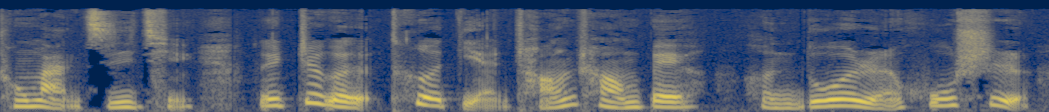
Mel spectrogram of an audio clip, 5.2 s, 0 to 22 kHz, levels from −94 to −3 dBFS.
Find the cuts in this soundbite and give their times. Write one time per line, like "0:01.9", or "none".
0:01.9

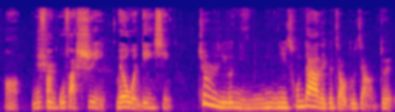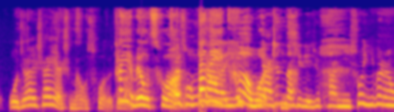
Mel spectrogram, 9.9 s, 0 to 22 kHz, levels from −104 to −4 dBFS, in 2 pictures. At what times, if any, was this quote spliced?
none

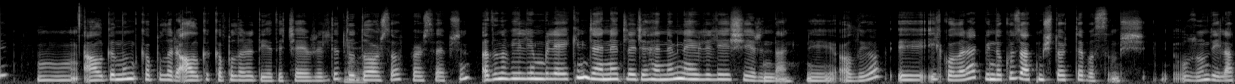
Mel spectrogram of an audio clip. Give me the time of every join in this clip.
0:04.8
0:08.0
0:08.8

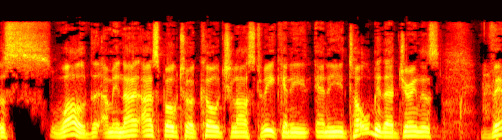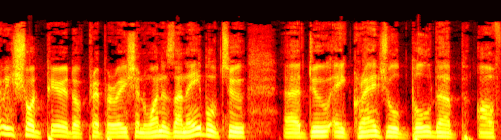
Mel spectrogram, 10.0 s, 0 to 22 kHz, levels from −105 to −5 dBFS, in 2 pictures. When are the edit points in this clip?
none

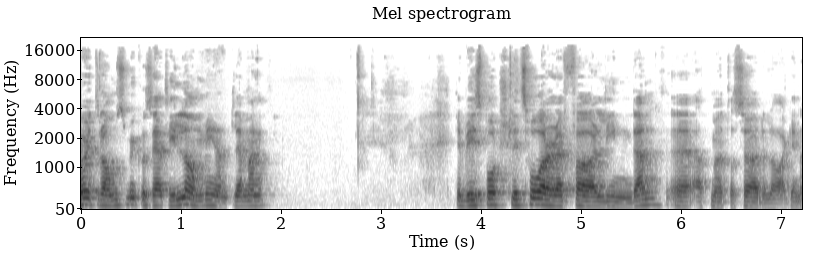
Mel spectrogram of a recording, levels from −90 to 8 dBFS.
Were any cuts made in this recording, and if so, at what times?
none

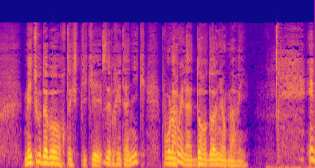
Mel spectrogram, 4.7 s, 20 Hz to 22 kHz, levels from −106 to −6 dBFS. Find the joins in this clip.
0:01.0
0:01.5
0:02.7
0:03.4

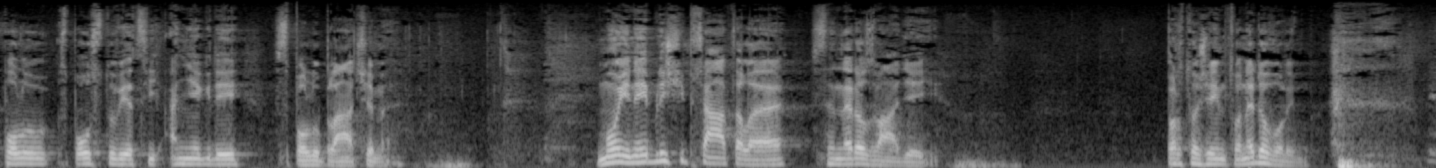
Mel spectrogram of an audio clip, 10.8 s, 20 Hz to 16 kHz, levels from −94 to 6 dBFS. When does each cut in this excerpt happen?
none

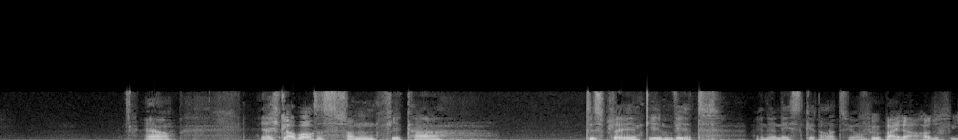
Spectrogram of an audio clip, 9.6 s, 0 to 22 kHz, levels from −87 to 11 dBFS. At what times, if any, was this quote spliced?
0:01.4
0:03.1
0:07.4

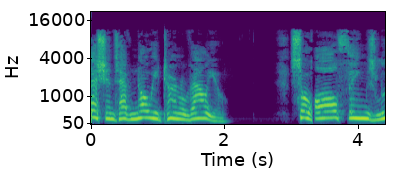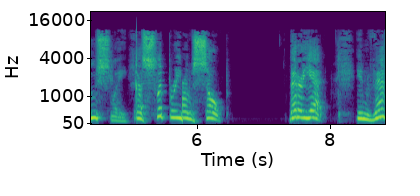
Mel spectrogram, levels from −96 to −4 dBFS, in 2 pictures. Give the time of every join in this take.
0:03.3
0:05.1
0:05.8

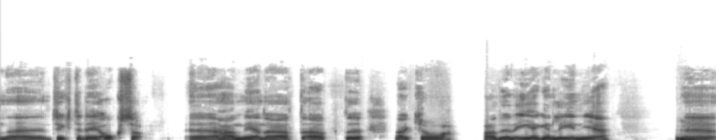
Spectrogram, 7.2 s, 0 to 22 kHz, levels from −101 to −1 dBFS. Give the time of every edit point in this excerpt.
none

